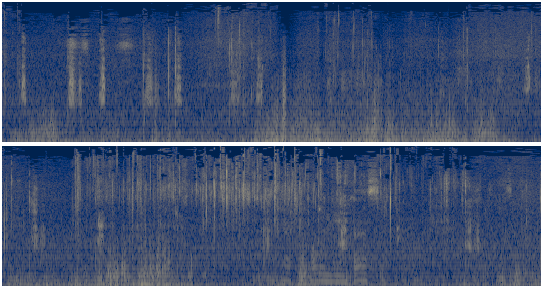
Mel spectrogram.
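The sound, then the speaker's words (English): A duck, one of a pair that had been fed by hand earlier, gives a few short quacks, set against steady wind buffeting the microphone and a low, rumbling outdoor background near water, with faint voices murmuring. “The feeding, there's a duck couple, and we fed them earlier, and they feed from your, they were feeding from our hands.”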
